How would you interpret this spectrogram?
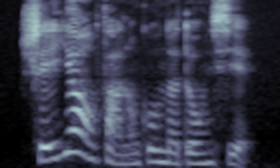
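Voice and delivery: ordinary delivery

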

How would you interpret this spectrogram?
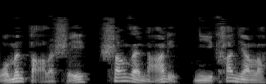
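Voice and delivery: usual speaking voice

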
